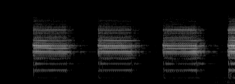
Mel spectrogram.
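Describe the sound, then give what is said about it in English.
A timer alarm marks the end of each five-minute segment: a bright, harmonic electronic tone sounds in repeated even bursts with short gaps between them. The last burst is cut off. There is no talk. “I have my alarm, which will sound like this.”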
